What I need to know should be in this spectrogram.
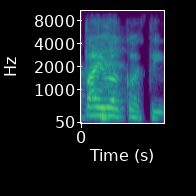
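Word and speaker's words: päiväkoti: So, what fondly remains with me is the Paivakot, Shirin, am I pronouncing it right? The daycare, which we Aivakoti. visited. Yeah, Paivakoti, yes.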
